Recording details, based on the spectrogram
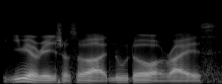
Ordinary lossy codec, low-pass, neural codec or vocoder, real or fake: MP3, 64 kbps; 7.2 kHz; none; real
